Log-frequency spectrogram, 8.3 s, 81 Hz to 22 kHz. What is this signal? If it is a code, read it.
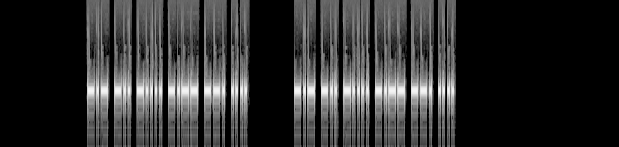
Morse code, heard as a keyed tone, about 40 wpm, 700 Hz. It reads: KD6YGH KD6YGH
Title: USA Call Signs - 6 Characters - Repeated 2x - 40wpm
